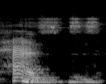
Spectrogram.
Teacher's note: Individually, if you open a dictionary, you will see that this is pronounced has with a voiced alveolar sound here. But if you put it together, you end up with has to with a schwa here.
